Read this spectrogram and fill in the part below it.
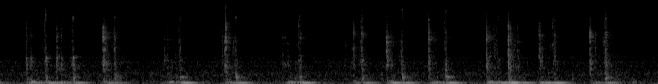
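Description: Rapid typing on a computer keyboard, close and steady, keys clattering in quick bursts over a low hum, with no one talking.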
